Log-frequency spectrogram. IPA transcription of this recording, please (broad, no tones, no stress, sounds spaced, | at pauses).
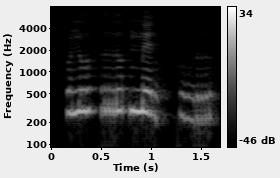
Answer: ʊ n ʊ | r ʊ ʔ mː ɛ ɾ o̤ ʔ kː o̤ r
